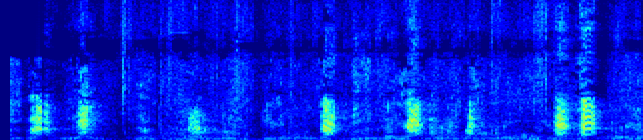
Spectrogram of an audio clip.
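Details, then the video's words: Puppies playing, giving short high yelping barks in quick uneven bursts, about eight in five seconds, with soft scuffling between them. "Puppies playing"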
